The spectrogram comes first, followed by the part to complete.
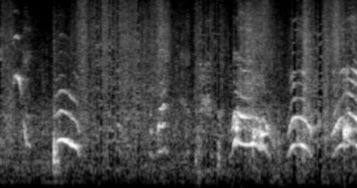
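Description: A toddler's high-pitched babbling squeals, short rising-and-falling calls: one near the start and several in quick succession near the end.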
